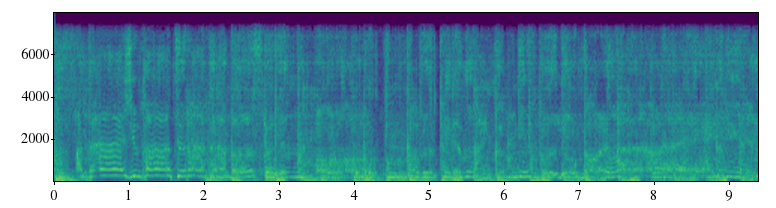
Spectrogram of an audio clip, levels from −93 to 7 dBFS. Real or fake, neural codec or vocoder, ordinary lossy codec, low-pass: fake; codec, 16 kHz, 4.8 kbps, FACodec; none; 7.2 kHz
